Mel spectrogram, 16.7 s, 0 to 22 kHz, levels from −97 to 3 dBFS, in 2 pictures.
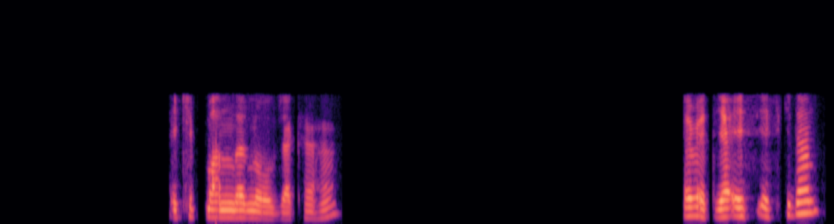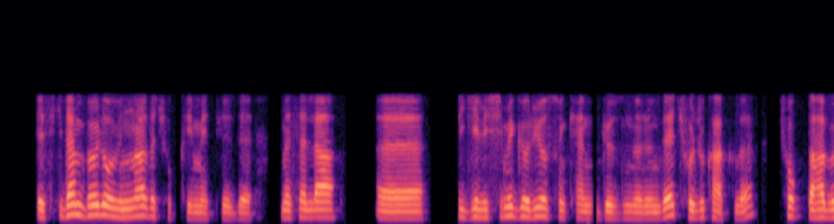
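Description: Speech over a telephone line, with G.711 coding holding the band to roughly 150 Hz to 3.7 kHz, hit by packet loss with pitch repetition twice: a 30 ms gap at 2.16 s sounds like a briefly held buzz, and a longer 90 ms gap from 14.22 to 14.31 s fades toward silence before the speech cross-fades back in.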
